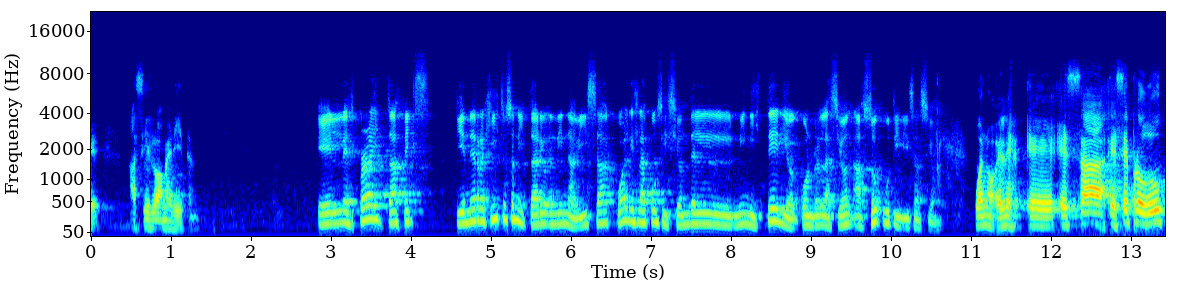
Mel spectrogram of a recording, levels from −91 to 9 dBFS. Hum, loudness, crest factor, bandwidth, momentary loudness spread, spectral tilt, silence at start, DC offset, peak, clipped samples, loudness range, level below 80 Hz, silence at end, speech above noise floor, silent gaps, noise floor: none; -32 LUFS; 22 dB; 10.5 kHz; 16 LU; -6 dB/octave; 0 s; under 0.1%; -10 dBFS; under 0.1%; 10 LU; -76 dBFS; 0 s; 45 dB; none; -77 dBFS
